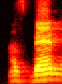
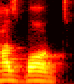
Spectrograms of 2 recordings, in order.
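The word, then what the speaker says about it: husband: হাজব্যান্ড না, উচ্চারণটা হাজবন্ড বলো।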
